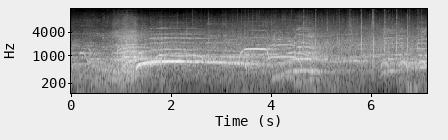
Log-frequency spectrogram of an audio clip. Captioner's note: cheers and applause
